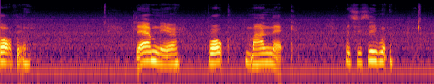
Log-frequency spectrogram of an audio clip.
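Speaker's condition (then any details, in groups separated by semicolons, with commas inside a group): ALS; affects hands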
